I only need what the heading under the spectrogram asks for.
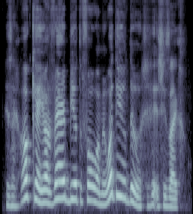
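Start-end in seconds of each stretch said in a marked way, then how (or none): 0.4-2.8 high, pitched-up reporter character voice. Retelling a reporter interviewing a woman: imitating a reporter who sounds like Borat. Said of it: "He almost sounds like Borat".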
